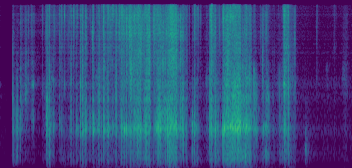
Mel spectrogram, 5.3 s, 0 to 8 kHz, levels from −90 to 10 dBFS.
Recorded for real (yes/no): no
